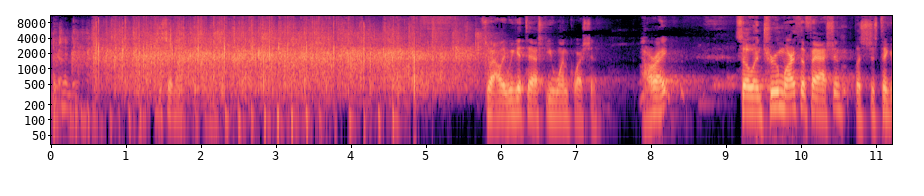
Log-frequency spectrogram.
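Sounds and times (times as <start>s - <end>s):
speech: 0.0s - 0.6s, 1.4s - 3.6s, 5.8s - 8.4s, 9.2s - 11.2s
audience applause: 0.0s - 6.2s.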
